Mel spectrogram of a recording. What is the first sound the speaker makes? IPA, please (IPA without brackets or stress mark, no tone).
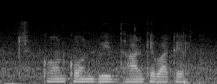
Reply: k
